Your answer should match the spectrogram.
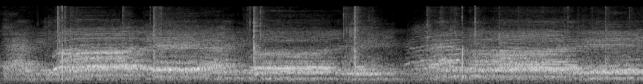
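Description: A large group of voices singing together in chorus, with hand claps keeping time about once a second.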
